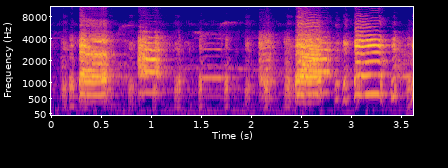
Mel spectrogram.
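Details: Rapid chicken cackling, roughly a hundred bursts a minute, which village folk believe signals the birds seeing a ghost; loud, grating, harmonic squawks alternate with softer clucks.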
